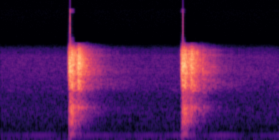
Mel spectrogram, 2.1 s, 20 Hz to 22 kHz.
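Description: Two sharp, loud gas blowback shots from a King Arms M4 airsoft rifle running on green gas, each a crisp crack with a short hissing tail, spaced under a second apart with nothing else around them.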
